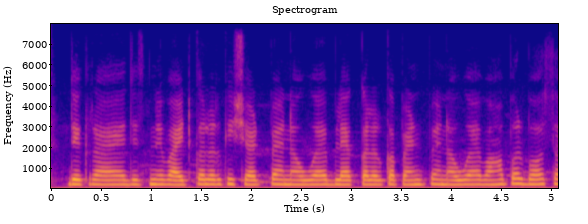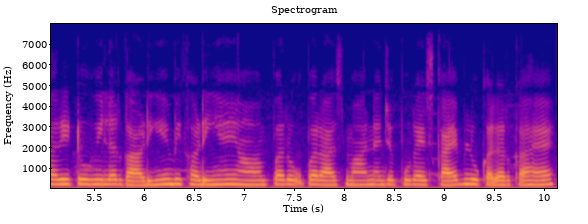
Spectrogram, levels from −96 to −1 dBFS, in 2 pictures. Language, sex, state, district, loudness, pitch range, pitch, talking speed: Hindi, female, Bihar, Sitamarhi, -25 LUFS, 210-225 Hz, 215 Hz, 215 wpm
